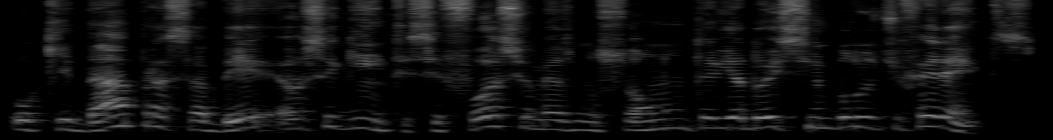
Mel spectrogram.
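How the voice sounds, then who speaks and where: A man's voice: high-pitched, normal speed, darkish tone, breathy edge. Chatty Brazilian man teaching a class. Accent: Brazilian Portuguese, southern (Paraná). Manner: chatty, informal, rhetorical questions and frequent "né?". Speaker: Hebrew teacher. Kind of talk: casual online class lecture.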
